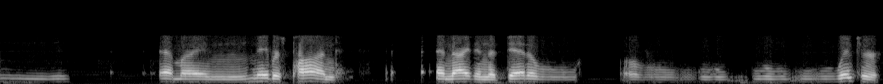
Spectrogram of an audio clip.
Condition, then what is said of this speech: Stuttering. And to the audience, please bear with me, I stutter.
